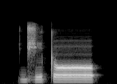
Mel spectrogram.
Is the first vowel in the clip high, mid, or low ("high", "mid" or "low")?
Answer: high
